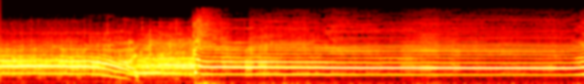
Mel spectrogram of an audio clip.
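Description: Male radio football commentator's long drawn-out goal shout, held in two long sustained notes: the first falls off about two seconds in, the second starts a second later and is held steady to the end.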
